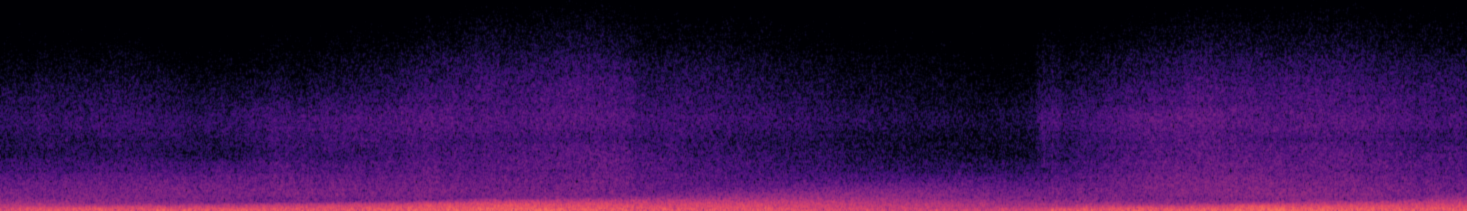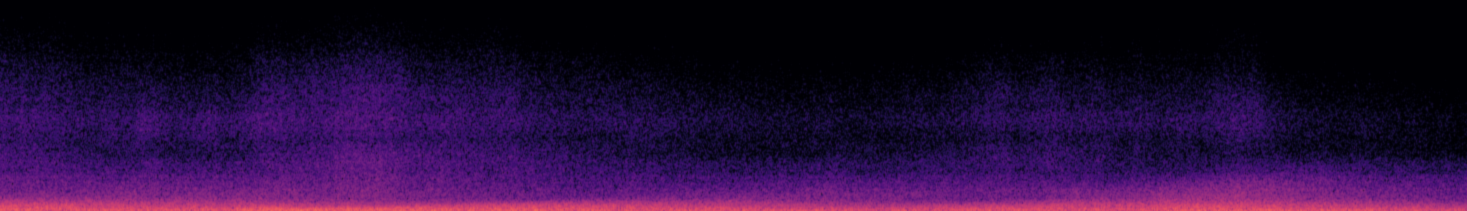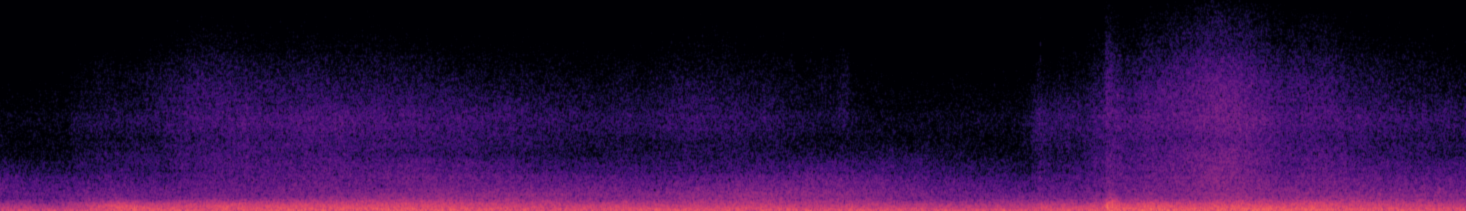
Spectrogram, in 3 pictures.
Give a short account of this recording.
at the beach, Sound of the waves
